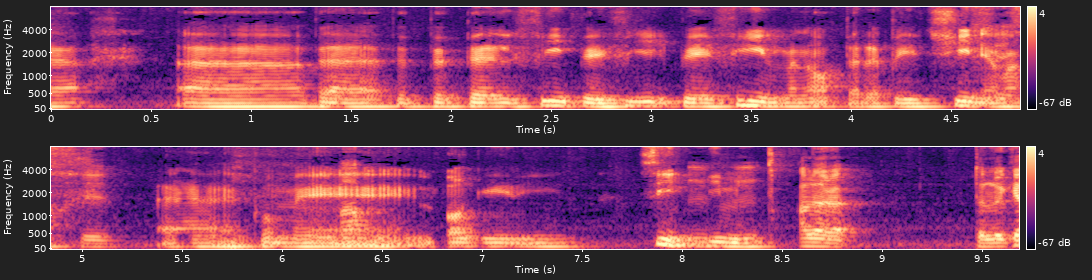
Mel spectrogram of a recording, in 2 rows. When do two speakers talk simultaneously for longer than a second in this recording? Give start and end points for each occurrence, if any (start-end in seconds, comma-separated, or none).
none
